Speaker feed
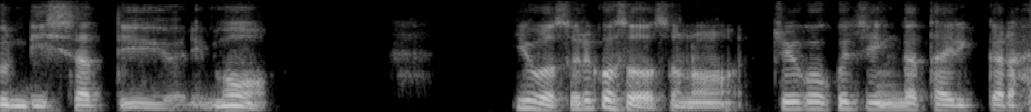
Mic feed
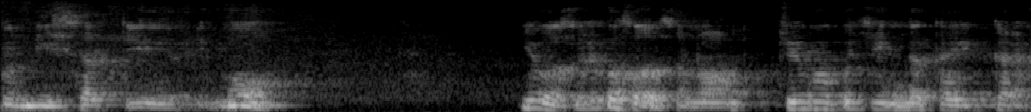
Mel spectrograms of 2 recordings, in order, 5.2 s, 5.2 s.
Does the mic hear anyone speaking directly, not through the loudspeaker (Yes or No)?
No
